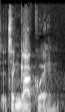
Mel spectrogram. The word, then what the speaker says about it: Ngakoue: Instead, someone asked me very kindly, "Excuse me, sir, how do you pronounce the name on the back of that jersey?" And I thought they were like trolling me or something. I was like, "Oh, it's Ngakoue."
